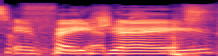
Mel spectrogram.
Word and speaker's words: Feige: Good on Kevin Feige. – Good on. Actually, it's Feige.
